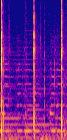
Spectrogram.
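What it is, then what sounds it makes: Sap spout properly seated in a maple tree. A sap spout fitted with an extension is lightly tapped into a freshly drilled hole in a maple tree trunk, giving three sharp, bright taps with very short ring. The tapping stops once the sound changes, showing the spout is properly seated.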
